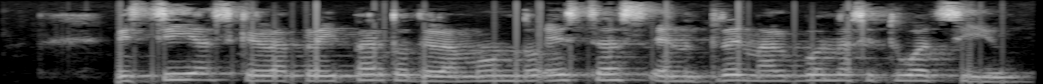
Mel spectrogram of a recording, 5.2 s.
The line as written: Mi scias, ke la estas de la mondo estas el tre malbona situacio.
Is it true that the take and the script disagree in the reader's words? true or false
true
